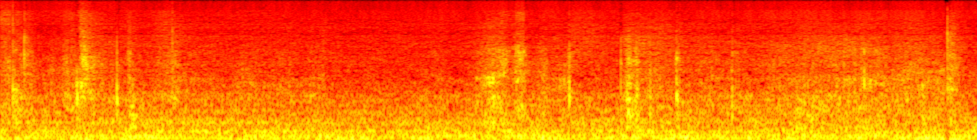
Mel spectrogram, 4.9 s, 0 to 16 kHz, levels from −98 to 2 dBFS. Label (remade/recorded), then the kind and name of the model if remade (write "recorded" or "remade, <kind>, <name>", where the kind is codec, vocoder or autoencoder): remade, codec, DAC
